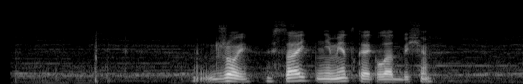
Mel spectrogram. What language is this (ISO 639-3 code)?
rus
